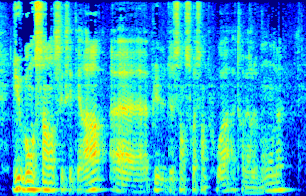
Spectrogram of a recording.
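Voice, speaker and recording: A somewhat breathy man's voice with a dark, mellow tone, a fairly slow pace and audible room echo. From England. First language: English (speaking French). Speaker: management consultant. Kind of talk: webinar presentation. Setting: online webinar from home. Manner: hesitant, many fillers.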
